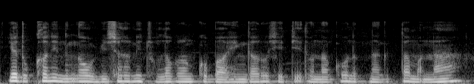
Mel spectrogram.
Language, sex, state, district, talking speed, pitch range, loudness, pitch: Garo, male, Meghalaya, South Garo Hills, 165 wpm, 120-140 Hz, -19 LUFS, 130 Hz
